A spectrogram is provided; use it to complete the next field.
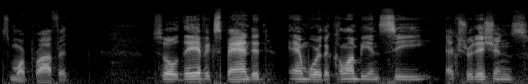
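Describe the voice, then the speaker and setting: A man at medium pitch speaks in a bright, sharp tone with big swings in loudness. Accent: Chicago. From US Midwest, Chicago. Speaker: law enforcement agent. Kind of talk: presentation. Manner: fast.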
